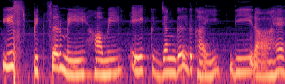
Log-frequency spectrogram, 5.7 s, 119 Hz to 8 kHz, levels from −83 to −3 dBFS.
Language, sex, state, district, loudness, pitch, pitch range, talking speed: Hindi, male, Punjab, Fazilka, -18 LUFS, 215 Hz, 200-235 Hz, 105 wpm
